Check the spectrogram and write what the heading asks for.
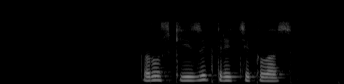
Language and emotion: Russian, neutral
